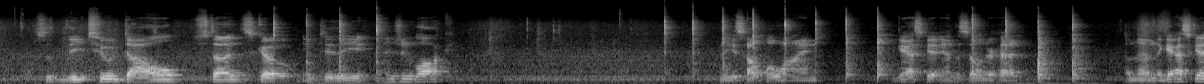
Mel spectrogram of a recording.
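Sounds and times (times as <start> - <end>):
faint steady hum: 0.0 - 12.0
mallet tapping metal: 6.7 - 9.0, 9.7 - 11.0.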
